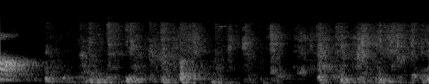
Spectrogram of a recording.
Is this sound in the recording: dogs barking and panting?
yes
